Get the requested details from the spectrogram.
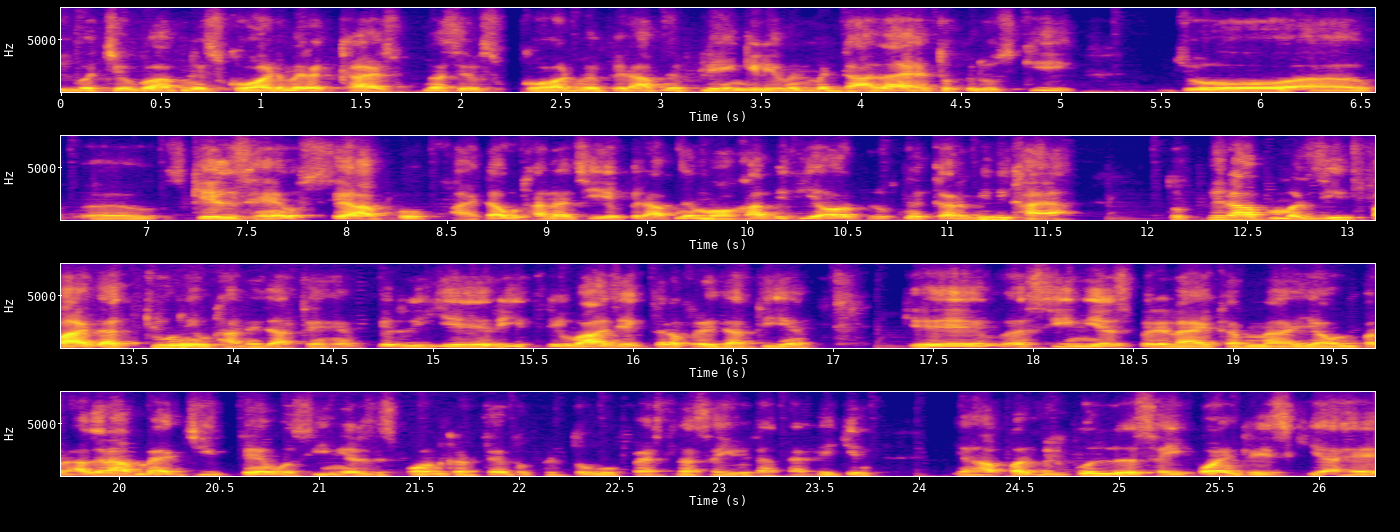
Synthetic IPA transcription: eːkbɐt̪ːʃẽkoaːpneskɔːɾɖmẽɾɐkʰːaɦɛst̪nasɪɾfskɔːɾɖmẽpʰɪɾaːpnepleːɪ̃ŋɡɪleːʋənmẽɖa̰ːlaɦɛt̪opʰɪɾʊski | d͡ʒoː | skɪlzɦɛ̃ʊsːeaːp̚kofa̰ːɪd̪aʊʈʰaːnat͡ʃaːɦiepʰɪɾaːpnemɔːkabʱid̪ijaɔːɾpʰɪɾʊsnekɐɾbʱid̪ɪkʰa̰ːja̰ː | t̪opʰɪɾaːpmɐziːd̪faːɪd̪akjũːnɐɦĩʊʈʰaːned͡ʒa̰ːt̪eɦɛ̃pʰɪɾjeɾiːt̪ʰɾɪʋaːd͡ʒeːk̚t̪ɐɾəfɾed͡ʒaːt̪iɦɛ̃ː | kesiːnijəɾzpeɾɪlaːekɐɾnajaʊnpɐɾɐɡəɾaːpmɛːt̪d͡ʒiːt̪̚ːeɦɛ̃ʋosiːnijəɾzɾɪspɔ̃ːɳɖ̚kɐɾt̪ẽɦɛ̃t̪ofʰɪɾt̪oʋofɛːslasɐɦiɦod͡ʒaːt̪aɦɛleːkɪn | jɐɦãpɐɾbɪlkʊlsɐɦipɔ̃ːɪ̃ɳʈɾeːskijaɦɛː

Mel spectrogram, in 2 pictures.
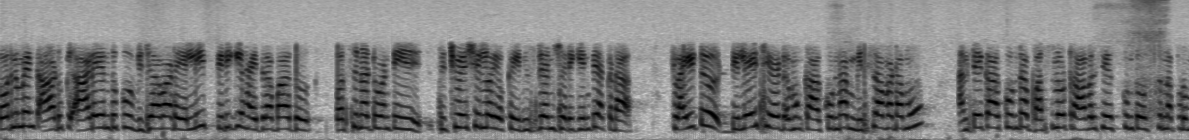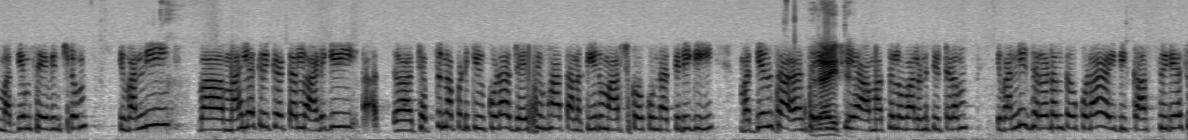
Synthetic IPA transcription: ɡɐʋɐɾnɐme̞ɳʈaːɽukaːɽeːnd̪ukuʋid͡ʒɐːʋaːɽɐelːit̪iɾiɡiɦɐjd̪ɾaːbaːd̪u | ʋɐst̪unːɐʈuʋɐɳʈisit͡ʃuʋeːʂɐnlo̞ːjɔkːɐinsiɖeɳʈd͡ʒɐɾiɡind̪iɐkːɐɽɐ | pʰlɐjʈɖileːt͡ʃɛːjɐɽɐmukaːkuɳɖaːmisɐʋɐɽɐmuɐnt̪e̞ːkaːkuɳɖaːbɐsːlo̞ːʈɾaːʋelt͡ʃe̞ːsu̥kuɳʈuːʋɐst̪unːɐpːuɽumɐd̪ʱjɐmse̞ːʋiɲt͡ʃɐɽɐm | iʋɐnːiːmɐɦilɐkɾikeʈːɐɾluɐɽiɡi | t͡ʃe̞put̪unːɐpːɐʈikikuːɽaːd͡ʒɐjɐsimɦɐt̪ɐnɐt̪iːɾumaːɾt͡ʃu̥koːkuɳɖaːt̪iɾiɡi | mɐd̪ʱjɐmseːʋiɲt͡ʃiaːmɐt̪ːuloːʋaːlːɐnut̪iʈːɐɽɐm | iʋɐnːiːd͡ʒɐɾɐɡɐɽɐnt̪o̞ːkuːɽaːid̪ikaːsʈsiːɾijɐs

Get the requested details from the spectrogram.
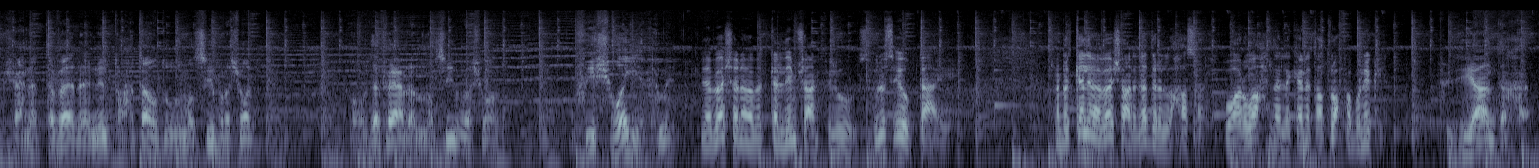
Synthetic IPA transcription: ʃʔḛħnæb̚t̪ːæbæʔnæʔɪnːʔent̪uħa̰t̪ɑɣd̪unːɑsˤiːbɾˤɑʃwæjː | mæ̰hṵd̪æfeʕlæ̰nnːʔɑ̰sˤiːbɾˤɑʃwæj | wefiʃowæjːækæmæːn | jæbæːʃʔænæmæbæt̪kælːemʃʕaælfoluːsfeluːsʔeːwebt̪aːʕḭ | ʔænæbæt̪kælːemːæbæːʔʃʕaælɣæd̪ɾelːiħɑsˤɑlwweʔɑɾˤwɑħnæelːikæːnæt̪hɑt̪ˤɾuːħfibuneklæ | fizijːʕant̪æxæ

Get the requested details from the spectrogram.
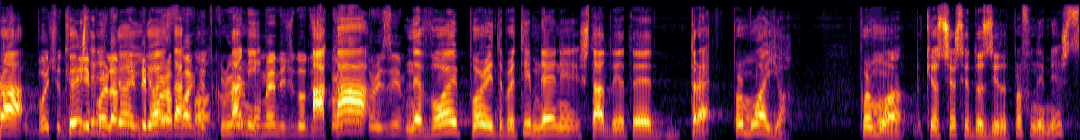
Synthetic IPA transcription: pɾabəjt͡ʃəkjɔiʃɛnɾlaɔjɔɾazaaktɔnkɾaniɔmɛ̃nt̪it͡ʃəd̪ɔt̪akɔaɔɾizimnɛvɔjpəɾint̪ɛɾpɾɛt̪imnɛniʃt̪at̪ðjɛt̪ɛt̪ɾɛ | pəɾmuajɔ̰ | pəɾmuakjɔt͡ʃəʃt̪jɛd̪ɔzd͡ʑiðɛt̪̚pɾɔfund̪imiʃt̪

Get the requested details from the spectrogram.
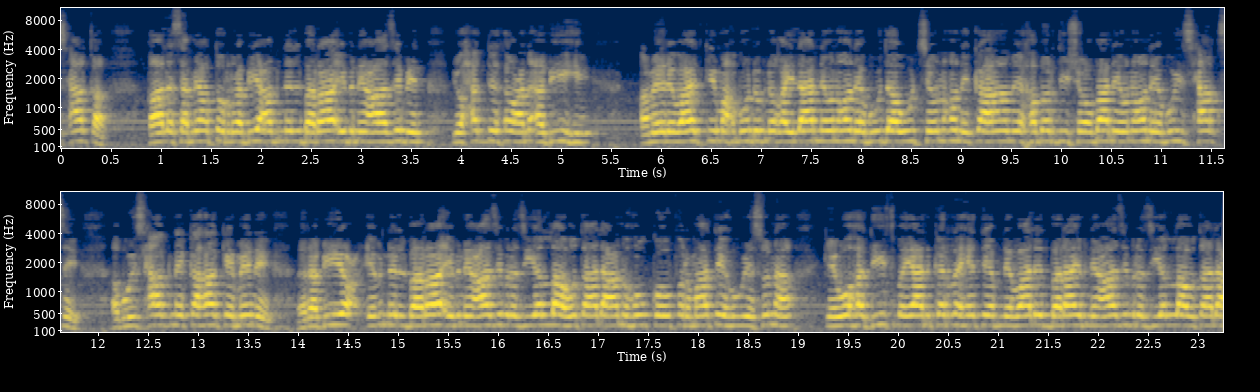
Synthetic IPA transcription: saːq | qaːlɐsɐmɪʕt̪ʊrːɐbiːʕɪbnɐlbɐɾaːɪbneʕaːzɪbɪn | jʊħɐd̪ːɪθʕɐnɐbiːɦɪ | ɐmẽɾɪʋaːjət̪kimɐɦmuːd̪ɪbnoɣɐjlaːneʊnɦõneɐbuːd̪aːuːd̪seʊnɦõːnekɐɦaɐmẽxɐbəɾd̪iːʃɔːbaneʊnɦõneɐbuːɪsħaːqse | ɐbuːɪshaːqnekɐɦakemɛ̃ːne | ɾɐbiːɪbnɐlbɐɾaɪbneaːzɪbɾɐzijɐlːaːɦʊt̪aːlaɐnɦukofɐɾmaːt̪eɦʊesʊna | keʋoɦɐd̪iːsbɐjaːnkɐɾːɐɦet̪ʰeɐbneʋaːlɪd̪̚bɐɾaːɪbneaːzɪbɾɐzijɐlːaːɦʊt̪aːla

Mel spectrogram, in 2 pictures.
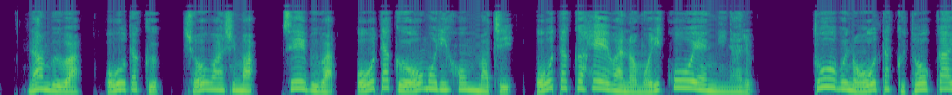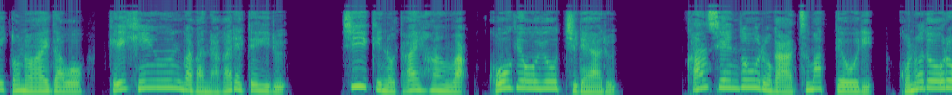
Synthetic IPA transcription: nãmbɯ̟βa | oːt̪akɯ̟ | ɕo̞ːβaɕima | se̞ːbɯ̟βa | oːt̪akɯ̟oːmo̞ɾʲihõ̞mːat͡ɕi | o̞ːt̪akɯ̟he̞ːβano̞mo̞ɾʲiko̞ːẽ̞ɲ̟ːinaɾɯ̟ | t̪o̞ːbɯ̟no̞ːt̪akɯ̟t̪o̞ːkait̪o̞no̞aid̪ao̞ | ke̞içĩɰ̃ɯ̟̃ŋɡaɡanaɡaɾe̞t̪e̞iɾɯ̟ | t͡ɕiːkʲino̞t̪aiɦãɰ̃βa | kʰo̞ːɡʲo̞ːjo̞ːt͡ɕid̪e̞aɾɯ̟ | kʰãɰ̃sẽ̞nd̪o̞ːɾo̞ɡaːt͡sɨmat̪ːe̞o̞ɾʲi | ko̞no̞d̪oːɾo

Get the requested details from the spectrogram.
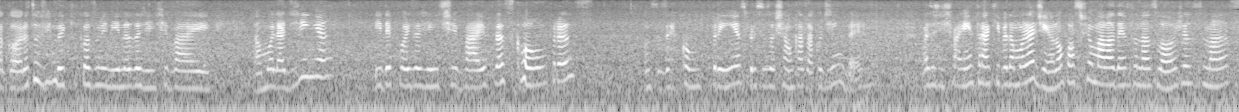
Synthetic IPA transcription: aɡɔɾɐet̪ovĩnd̪ʊakikõɐzminĩnɐzɐʒẽnt͡ʃɪvaj | d̪aũmɐoʎad͡ʒĩɲɐ | ɪd̪epojzɐʒẽnt͡ʃɪvajpɾɐskõpɾɐs | vɐ̃wmsfizɛɾkõpɾĩɲɐspɾesizʊaʃaɾũkazakʊd͡ʒɪĩvɛ̰ɾnʊ | mɐzɐʒẽnt͡ʃɪvajẽnt̪ɾaɾakivajd̪aumɐoʎad͡ʒĩɲɐewnɐ̃w̃pɔsʊ̥fiwmaɾlad̪ẽnt̪̬ɾʊnɐzlɔʒɐsmɐs

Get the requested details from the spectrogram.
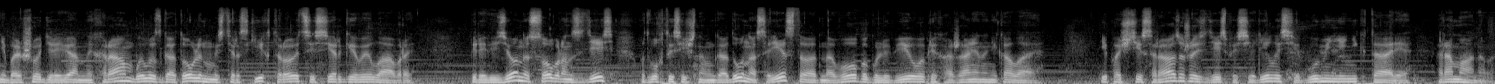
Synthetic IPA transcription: nʲɪbɐlʲʂo̞jdʲɪɾʲɪvʲanːɨjxrambɨlˠɨzɡɐt̪o̞vlʲɪnvməsʲtʲɪrskʲixt̪ɾo̞ɪt̪sɨsʲerɡʲɪjəvəjlˠavɾɨ̰ | pʲɪɾʲɪvʲɪzʲo̞nːɨso̞bɾənzʲdʲesʲ | vd̪vʊxt̪ɨsʲɪt͡ɕnəmɡɐd̪unɐsɾʲet̪st̪vəɐd̪nɐvo̞bəɡəlʲʊbʲivəvəpɾʲɪxɐʐanʲɪjənənʲɪkɐlˠajə | ipɐt͡ɕtʲisrazʊʐɨzʲdʲesʲpəsʲɪlʲilˠəsʲɪɡumʲɪnʲɪnʲɪkt̪aɾʲɪjə | rɐmanəvə̰

